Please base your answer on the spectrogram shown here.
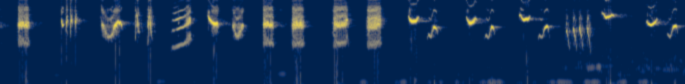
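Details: Energetic Long-tailed shrike song full of varied mimicked fill-ins, played to draw reluctant shrikes into singing: a brisk string of sharp high chirps and twisting squeaks, shifting into repeated looping whistled notes.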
